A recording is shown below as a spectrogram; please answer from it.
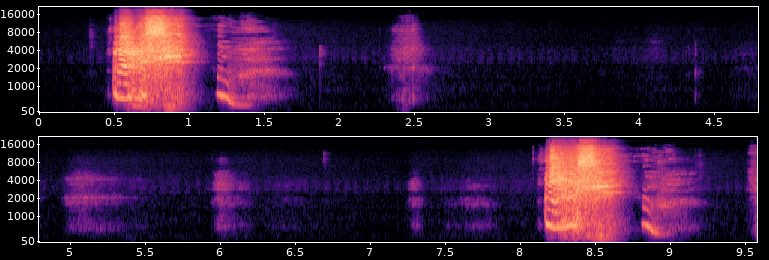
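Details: Female, sneezes induced by tickling the nose with a bobby pin: two loud, forceful sneezes several seconds apart, each an explosive burst with a short voiced tail, quiet breaths between.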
